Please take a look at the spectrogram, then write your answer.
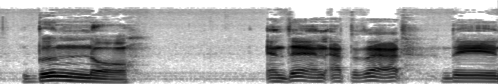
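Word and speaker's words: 分の: actually gets pronounced - it's pronounced as boom no and then after that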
